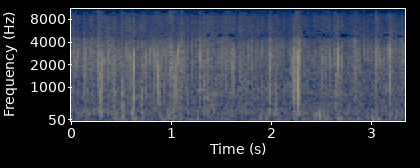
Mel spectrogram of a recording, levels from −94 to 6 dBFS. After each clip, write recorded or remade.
recorded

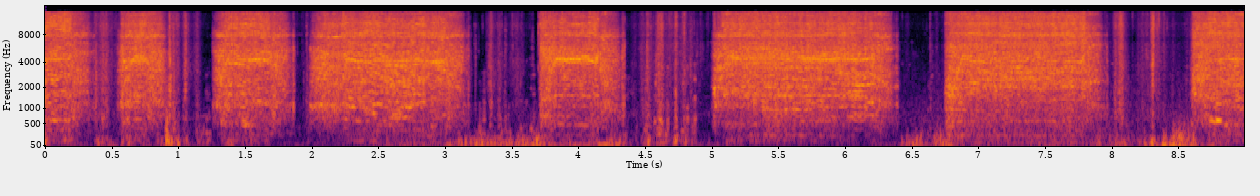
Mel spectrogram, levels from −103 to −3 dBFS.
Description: recorded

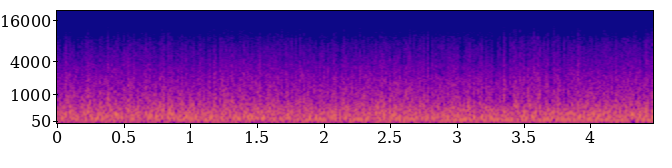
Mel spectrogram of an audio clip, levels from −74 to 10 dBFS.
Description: recorded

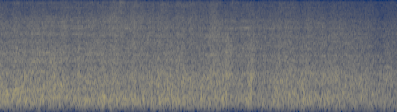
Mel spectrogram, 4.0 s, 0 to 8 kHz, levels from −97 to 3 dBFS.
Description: recorded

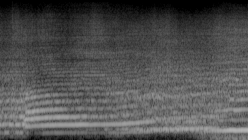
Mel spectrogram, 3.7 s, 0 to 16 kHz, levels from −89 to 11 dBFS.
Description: remade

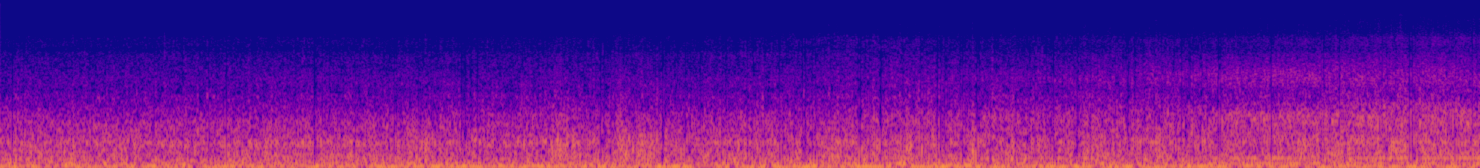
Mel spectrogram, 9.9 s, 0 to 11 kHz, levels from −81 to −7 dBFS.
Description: recorded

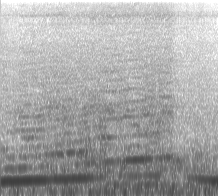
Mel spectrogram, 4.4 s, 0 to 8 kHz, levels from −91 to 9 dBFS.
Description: remade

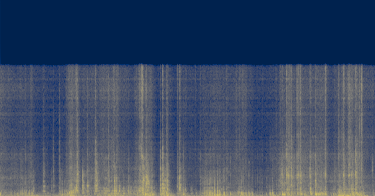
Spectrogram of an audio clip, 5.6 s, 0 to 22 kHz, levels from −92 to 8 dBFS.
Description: remade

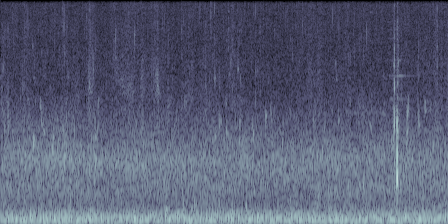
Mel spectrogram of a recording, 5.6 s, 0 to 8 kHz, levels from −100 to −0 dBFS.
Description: recorded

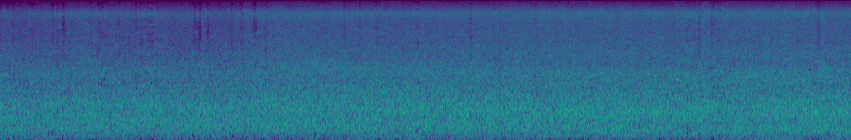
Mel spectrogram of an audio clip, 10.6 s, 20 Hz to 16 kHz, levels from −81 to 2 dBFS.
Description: remade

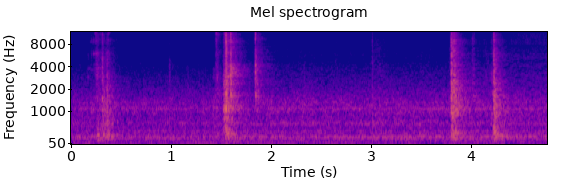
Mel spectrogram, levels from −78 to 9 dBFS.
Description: recorded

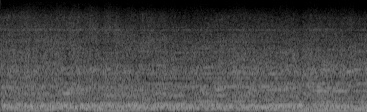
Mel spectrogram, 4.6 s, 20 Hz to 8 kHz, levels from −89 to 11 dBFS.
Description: remade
